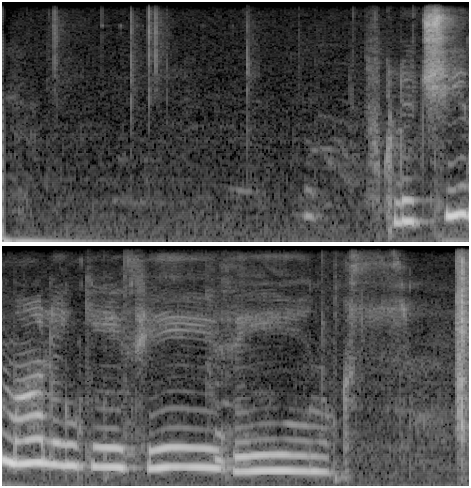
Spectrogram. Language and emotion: Russian, sad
